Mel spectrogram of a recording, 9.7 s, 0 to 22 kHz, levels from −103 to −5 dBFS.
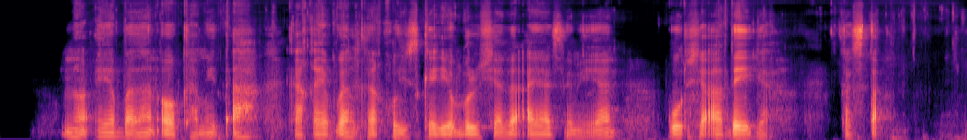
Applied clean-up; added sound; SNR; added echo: neural mask model Resemble Enhance denoiser.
